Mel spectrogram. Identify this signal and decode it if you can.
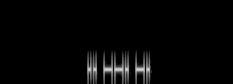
Morse code, heard as a keyed tone, about 46 wpm, 690 Hz. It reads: IGN
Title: Multi-letter Phonemes 45wpm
